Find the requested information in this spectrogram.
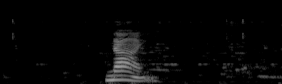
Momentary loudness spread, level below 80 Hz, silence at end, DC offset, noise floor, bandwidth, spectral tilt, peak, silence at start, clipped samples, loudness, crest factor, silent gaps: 27 LU; -72 dBFS; 0.1 s; under 0.1%; -69 dBFS; 9.2 kHz; -4.5 dB/octave; -16 dBFS; 1.05 s; under 0.1%; -33 LUFS; 22 dB; none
